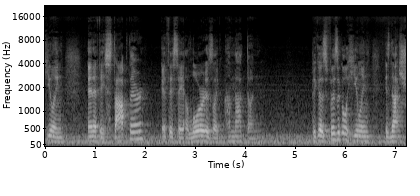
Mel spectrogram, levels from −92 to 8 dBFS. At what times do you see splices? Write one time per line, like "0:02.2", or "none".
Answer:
0:02.8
